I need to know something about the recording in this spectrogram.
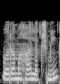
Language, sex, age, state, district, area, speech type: Kannada, female, 18-30, Karnataka, Chikkamagaluru, rural, spontaneous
